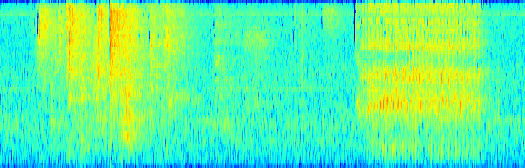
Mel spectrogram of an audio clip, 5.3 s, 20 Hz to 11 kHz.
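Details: American Bulldog named Diesel, 11 months old and 102 lbs, acting a fool indoors: rough, breathy growl-like bursts around the first second, then a louder, longer noisy snorting rumble near four seconds, over steady room hiss.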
